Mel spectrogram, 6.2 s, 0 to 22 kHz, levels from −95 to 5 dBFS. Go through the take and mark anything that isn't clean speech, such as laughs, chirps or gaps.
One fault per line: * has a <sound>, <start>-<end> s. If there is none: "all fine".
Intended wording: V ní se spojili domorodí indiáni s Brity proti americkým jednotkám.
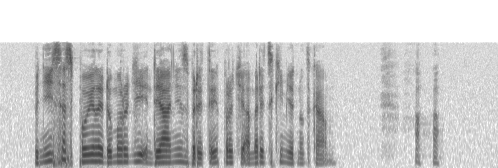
* has a laugh, 4.7-5.6 s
